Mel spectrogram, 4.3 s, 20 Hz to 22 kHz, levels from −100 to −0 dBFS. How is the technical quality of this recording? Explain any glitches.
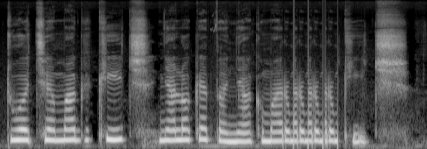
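The recording has one clear glitch, a skipping-CD stutter late in the speech. From 2.93 to 3.38 s, right after "kichnyalo ketho nyak mar", a CD stuck on one turn repeats a 0.15 s slice three times, as the laser jumps back a track each rotation. It sounds like a rapid, even stammer. On a waveform or spectrogram, identical blocks repeat side by side, separated by brief silent gaps.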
